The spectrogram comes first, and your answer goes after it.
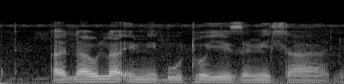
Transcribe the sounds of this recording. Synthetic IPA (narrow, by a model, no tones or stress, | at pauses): alawulaʔḭmiɓutʰɔjezemiɮaːlɔ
